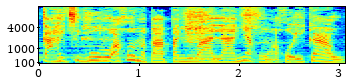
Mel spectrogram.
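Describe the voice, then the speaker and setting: A woman's voice: mid-range voice, a little fast, faint music behind, natural voice. A woman with a Filipino accent playing a blunt, protective friend in a radio drama, emphatic and indignant. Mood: sympathetic, indignant. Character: indignant, protective female friend of a wronged wife. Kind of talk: Tagalog radio drama acting.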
